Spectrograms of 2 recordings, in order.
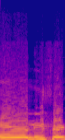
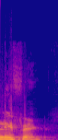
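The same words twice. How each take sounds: First: The first vowel is stretched long. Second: The first vowel is said short. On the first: The speaker calls it wrong. "यहां पर एलिफेंट नहीं बोलते हैं" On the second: The speaker calls it right. "उसको लंबा खींचा नहीं गया है, मींस यहां पर उसको धीरे से बोल दिया"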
